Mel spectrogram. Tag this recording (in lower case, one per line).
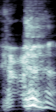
cough
respiratory sounds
